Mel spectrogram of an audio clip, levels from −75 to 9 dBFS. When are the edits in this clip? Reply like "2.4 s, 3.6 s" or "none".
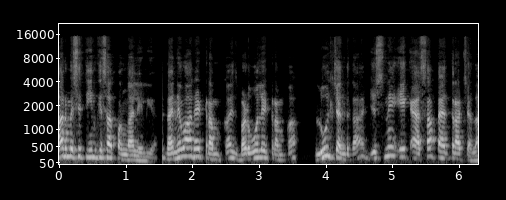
1.5 s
